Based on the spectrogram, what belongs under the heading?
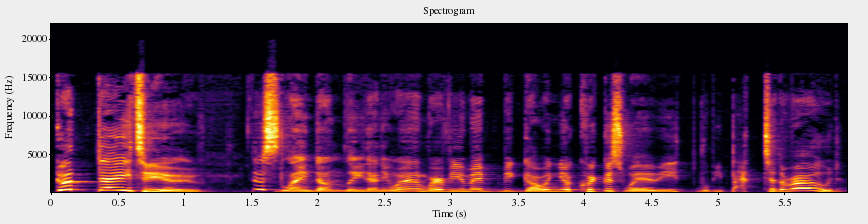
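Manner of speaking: a farmer shooing hobbits off his lane; blunt farmer voice; Farmer Maggot. Acted. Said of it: "read, uh, Farmer Maggot's lines".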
